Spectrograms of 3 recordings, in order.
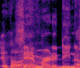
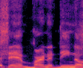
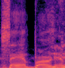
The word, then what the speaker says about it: San Bernardino: San Madino. Same. I can't say that shit. San LA is different. It's easier to say. San Bernardino. Or you can San Bern. Hold on. Say it right. San Bernardino.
